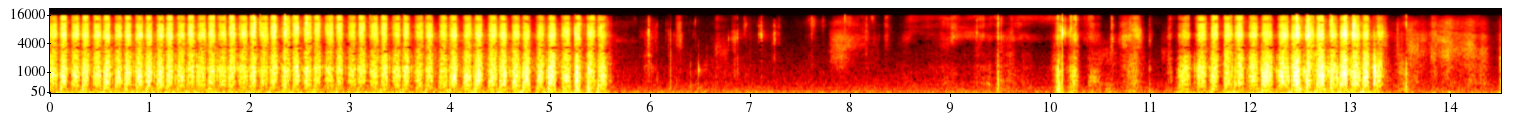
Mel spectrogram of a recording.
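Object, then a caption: Rubber bicycle inner tube. Sandpaper is rubbed back and forth across the surface of a hollow, deflated black rubber bicycle inner tube held in one hand on a cloth, while patching the tube. Fast, steady, bright scratchy rasping strokes run for about five seconds, then give way to near silence with faint handling ticks and a brief scrape. A second burst of sanding strokes follows before the clip fades to quiet rustling.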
